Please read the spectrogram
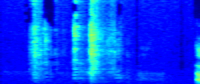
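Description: A few brief, faint ticks and rustles from a tape measure being handled, its blade held extended across a frame.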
